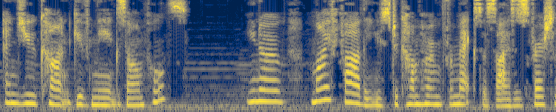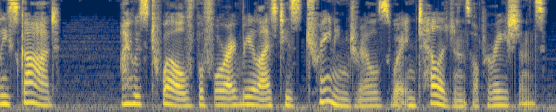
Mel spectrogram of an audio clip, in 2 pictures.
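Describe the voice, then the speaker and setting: An actress playing an eager, respectful young military ensign in a video game, earnest and formal yet personable. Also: female voice, mid-range voice, normal speed, darkish tone, soft background music, close to an everyday voice. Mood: reflective, friendly. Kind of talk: video game cutscene acting.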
